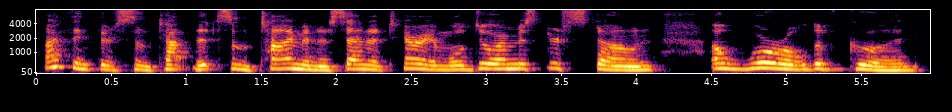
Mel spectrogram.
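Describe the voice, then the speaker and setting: A woman's voice: mid-range voice, normal speed, close to an everyday voice. A woman playing a dry, skeptical woman in charge in a radio play. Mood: brisk, dismissive.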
